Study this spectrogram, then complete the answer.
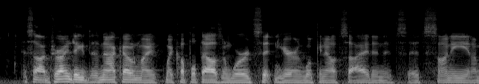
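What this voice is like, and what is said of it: Weak, not-quite-recovered voice. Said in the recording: “if I sound weird, that's why. I'm getting over COVID still, so my voice isn't quite back”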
